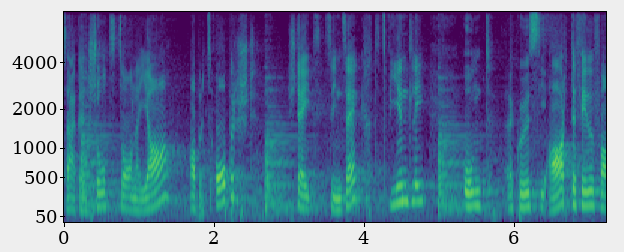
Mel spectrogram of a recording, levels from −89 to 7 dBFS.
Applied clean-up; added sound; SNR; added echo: none; Piano; 16 dB; none.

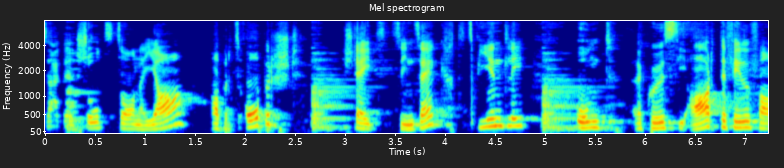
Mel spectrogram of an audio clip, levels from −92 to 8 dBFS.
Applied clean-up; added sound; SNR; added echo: classical method Wiener filter.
